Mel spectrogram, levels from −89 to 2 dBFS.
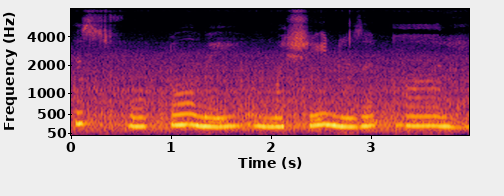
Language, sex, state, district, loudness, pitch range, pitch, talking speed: Hindi, female, Madhya Pradesh, Umaria, -13 LUFS, 215-245 Hz, 225 Hz, 105 wpm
